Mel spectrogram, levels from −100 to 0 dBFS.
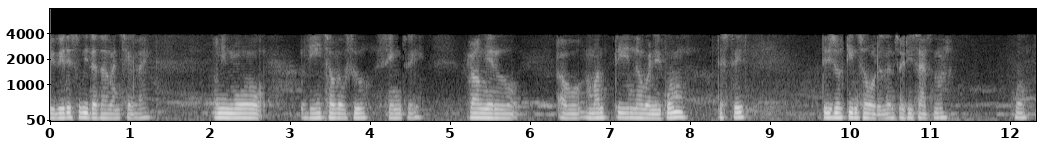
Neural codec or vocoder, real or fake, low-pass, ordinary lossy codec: codec, 16 kHz, 2 kbps, X-Codec, HuBERT features, trained on general audio; fake; 7.2 kHz; AAC, 16 kbps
